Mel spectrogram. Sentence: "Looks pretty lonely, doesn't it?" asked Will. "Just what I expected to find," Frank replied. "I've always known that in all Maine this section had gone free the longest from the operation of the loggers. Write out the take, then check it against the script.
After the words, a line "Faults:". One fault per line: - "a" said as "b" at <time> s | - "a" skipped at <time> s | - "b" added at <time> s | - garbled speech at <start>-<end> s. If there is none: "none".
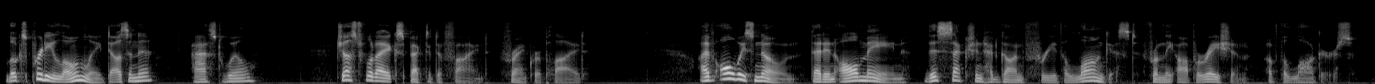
"Looks pretty lonely, doesn't it?" asked Will. "Just what I expected to find," Frank replied. "I've always known that in all Maine this section had gone free the longest from the operation of the loggers.
Faults:
none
